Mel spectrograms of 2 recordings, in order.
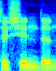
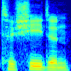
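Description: First: It is said with an n before the d. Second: It is said without an n before the d. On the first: "but I think it's Toshinden" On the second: "I don't know if you pronounce the N or not, but I say Toshiden"

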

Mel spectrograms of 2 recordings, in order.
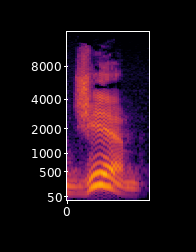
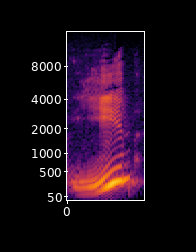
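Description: First: The name begins with a J sound. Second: The name begins with a Y sound. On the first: The owner of the name says it himself. The speaker calls it right. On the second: A Spanish speaker is trying to say the name. The speaker calls it wrong.

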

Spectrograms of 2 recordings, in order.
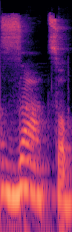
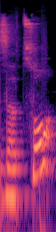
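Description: First: The stress falls on the word za. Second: The stress falls on the word co. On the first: The speaker calls it right. "бо наголошуємо перший склад" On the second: The speaker calls it wrong. "Не зацо"

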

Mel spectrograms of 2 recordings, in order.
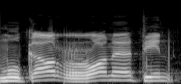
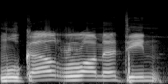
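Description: The two takes are said the same way.

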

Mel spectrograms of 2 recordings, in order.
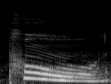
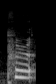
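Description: First: The vowel is long and gliding. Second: The vowel is short and flat. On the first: The speaker calls it right. "포 이렇게요" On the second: The speaker calls it wrong. "풀 아니죠?"

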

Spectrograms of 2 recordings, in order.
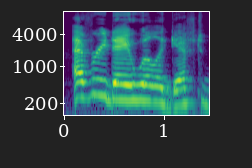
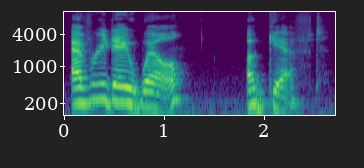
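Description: First: It is read straight through without pauses. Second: It is read with long dramatic pauses.

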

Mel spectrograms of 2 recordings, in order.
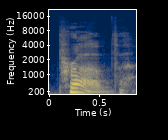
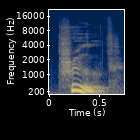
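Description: First: The vowel sounds like the one in love. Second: The vowel sounds like the one in move. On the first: This is how the word was said in Shakespeare's London. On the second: This is how the word is said today.

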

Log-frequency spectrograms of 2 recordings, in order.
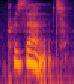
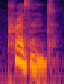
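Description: First: The stress is on the second syllable. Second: The stress is on the first syllable. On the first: It is used as a verb. "Wręczać" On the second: It is used as a noun.

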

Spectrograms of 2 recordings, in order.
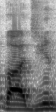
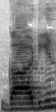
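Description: First: The middle consonant is a 'j' sound. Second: The middle consonant is a 'd' sound. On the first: "वैसे exact pronunciation गार्जियन है" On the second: "गार्डियन भी बोल सकते हो"

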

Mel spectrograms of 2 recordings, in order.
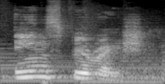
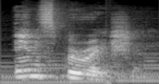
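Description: The two takes are said the same way.

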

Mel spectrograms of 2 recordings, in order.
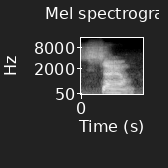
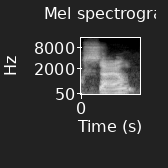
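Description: First: The pitch stays low and level. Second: The pitch rises from low to higher. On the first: The speaker calls it wrong. "不是上" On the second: The speaker calls it right. "记住这个是读上"

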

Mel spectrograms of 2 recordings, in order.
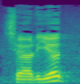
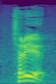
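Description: First: It is said slowly. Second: It is said fast.

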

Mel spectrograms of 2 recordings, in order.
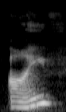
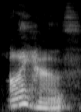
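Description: First: Have is reduced to a V sound. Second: Have is said as a full word.

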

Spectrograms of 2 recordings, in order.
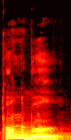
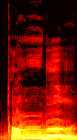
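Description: First: An n sound is said before the b. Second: An m sound is said before the b. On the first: The speaker calls it wrong. "Tonbul değil" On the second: The speaker calls it right. "tombul diyoruz"

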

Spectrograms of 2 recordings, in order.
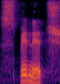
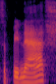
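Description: First: The second syllable has a short 'ih' vowel. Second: The second syllable has a spelled-out 'a' vowel. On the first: The speaker calls it right. "ก็เป็นเสียงสระอิได้เหมือนกัน" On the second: The speaker calls it wrong. "ไม่ใช่"

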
